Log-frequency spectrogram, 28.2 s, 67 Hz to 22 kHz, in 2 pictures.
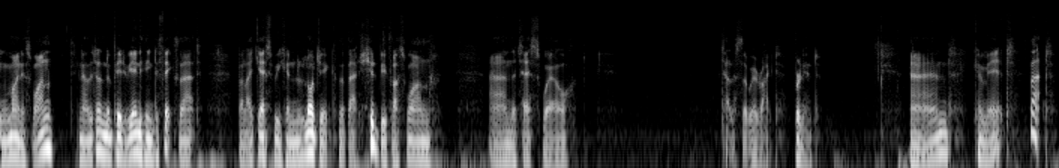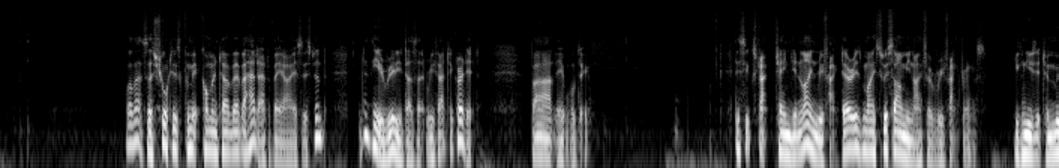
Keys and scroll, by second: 0.9 alt+Return, 6.0 ctrl+r, 12.0 super+k.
